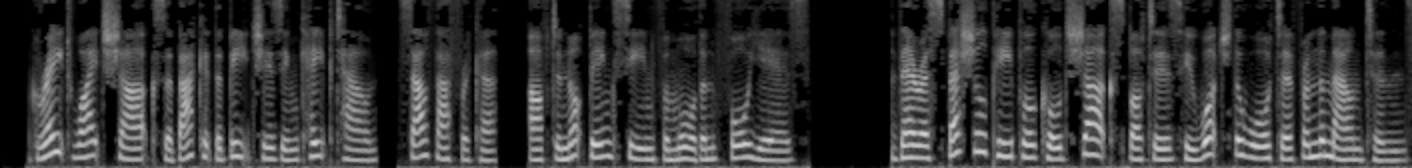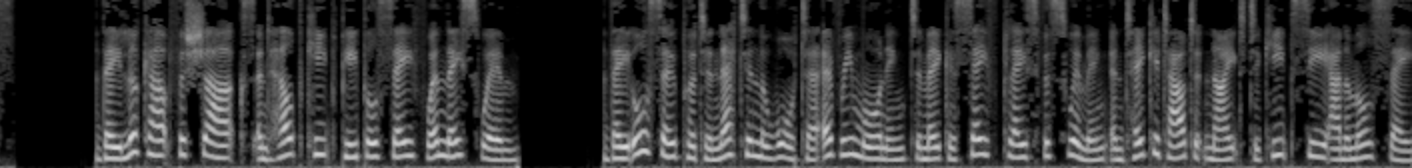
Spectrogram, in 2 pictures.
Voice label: English Lower Intermediate SLOW Reading; Sharks are back at Cape Town beaches; English Newsroom

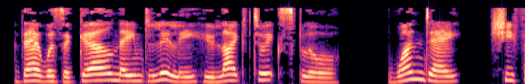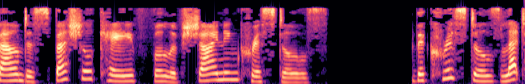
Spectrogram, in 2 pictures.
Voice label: ESL Short Stories for Kids Beginner SLOW Reading; The Crystal Cave

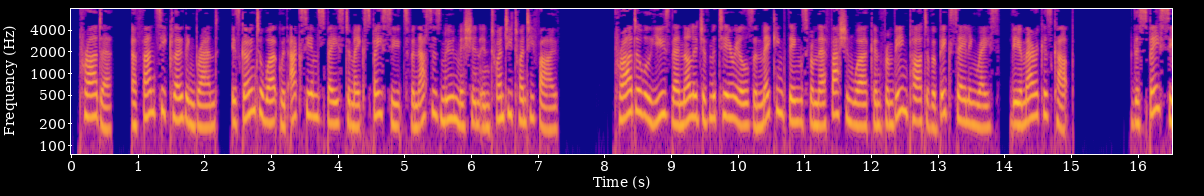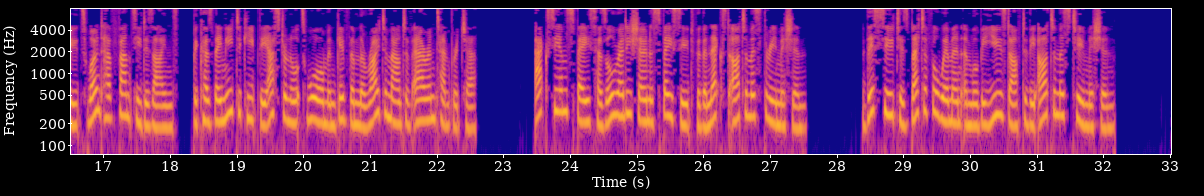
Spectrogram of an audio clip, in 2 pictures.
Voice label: Lower Intermediate FAST Reading, English; English Newsroom; Prada Helps Make Space Suits for Moon Trip

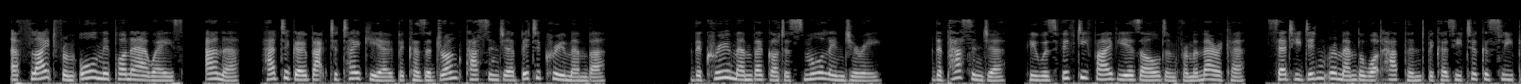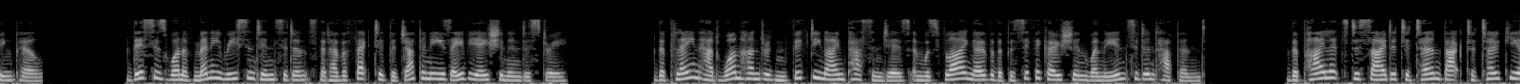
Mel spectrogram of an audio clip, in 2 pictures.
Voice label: English FAST Reading; English Newsroom; US bound ANA flight forced to return after drunk pa

